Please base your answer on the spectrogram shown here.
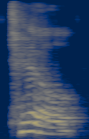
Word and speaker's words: till: One context where you clearly get the unaspirated stop, unaspirated voiceless stop, is when you have an S preceding the T, P, or K sound in a stressed syllable. So still has an unaspirated stop, till has an aspirated stop.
